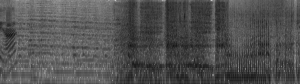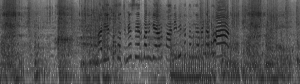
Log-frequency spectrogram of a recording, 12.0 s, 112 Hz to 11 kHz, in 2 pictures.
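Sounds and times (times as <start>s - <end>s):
lion roaring: 2.2s - 8.3s, 9.4s - 12.0s.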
